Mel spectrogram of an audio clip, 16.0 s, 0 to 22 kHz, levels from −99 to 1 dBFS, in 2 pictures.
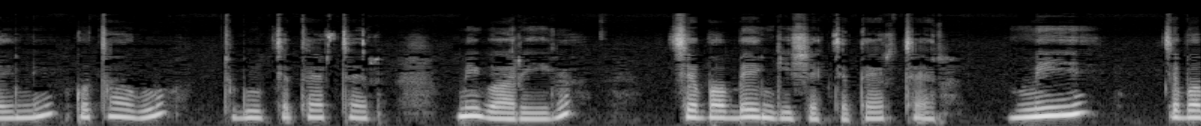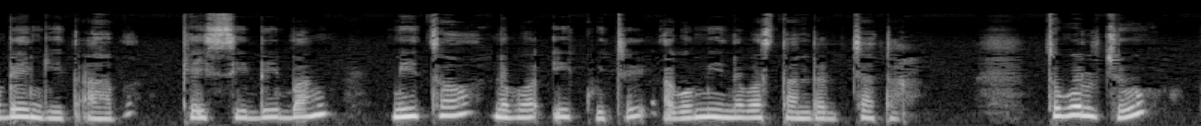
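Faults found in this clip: Gritty, metallic sibilants and lispy s sounds, throughout; treble extended but synthetic, nothing above 14.9 kHz. Likely HE-AAC compression: upper band rebuilt by spectral band replication, harmonics misaligned at crossover, damage fits a bitrate near 20 kbps.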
